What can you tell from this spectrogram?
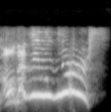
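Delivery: loud, high-pitched outburst of sympathy; exclaimed dismay. Real, not acted. Reader breaks off the story to sympathize, exclaimed dismay. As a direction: burst out loudly, pitch leaping up.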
